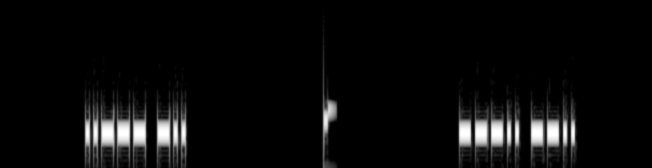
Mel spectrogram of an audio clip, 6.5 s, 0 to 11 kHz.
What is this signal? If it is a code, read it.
Morse code, heard as a keyed tone, about 30 wpm, 700 Hz. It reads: 2 D 8 Z
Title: Single-Letter Single-Number 30wpm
